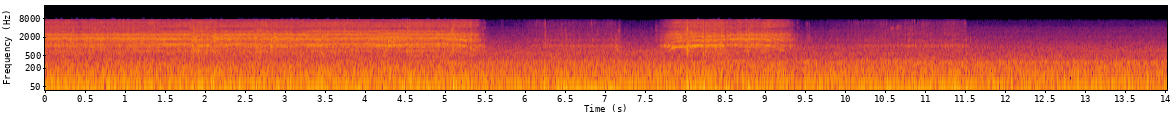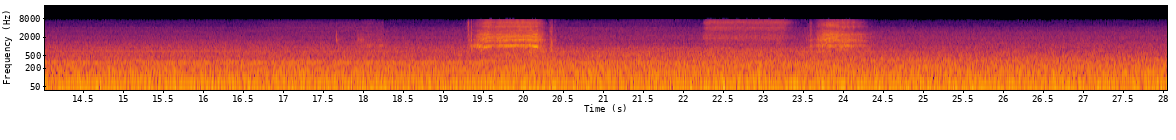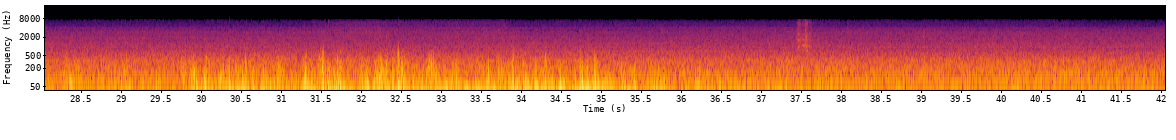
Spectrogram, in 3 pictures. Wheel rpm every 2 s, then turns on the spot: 160, 160, 100, 30, 80, 20, 0, 0, 0, 30, 20, 10, 0, 0, 0, 0, 0, 0, 0, 0, 0.
10-12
